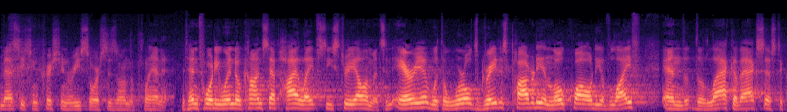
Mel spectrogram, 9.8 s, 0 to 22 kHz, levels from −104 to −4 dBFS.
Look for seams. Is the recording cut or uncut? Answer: cut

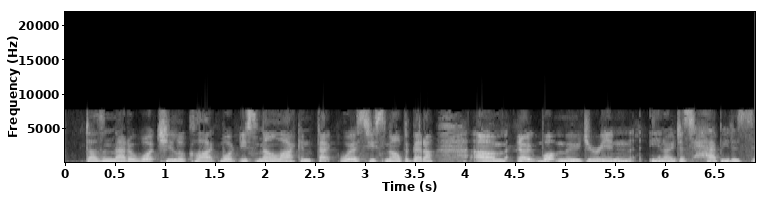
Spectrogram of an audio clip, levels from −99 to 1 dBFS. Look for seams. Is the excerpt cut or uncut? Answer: cut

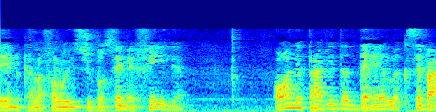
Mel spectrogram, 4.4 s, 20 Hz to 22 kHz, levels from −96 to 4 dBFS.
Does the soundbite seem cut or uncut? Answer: uncut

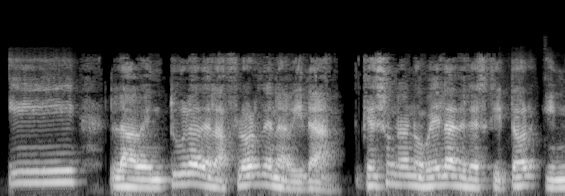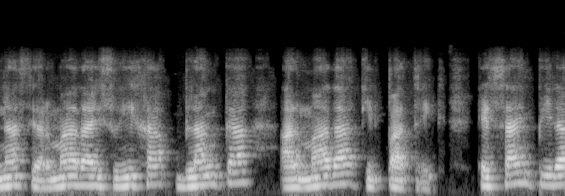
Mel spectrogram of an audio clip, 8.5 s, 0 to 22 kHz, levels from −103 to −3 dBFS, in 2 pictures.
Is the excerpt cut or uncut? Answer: uncut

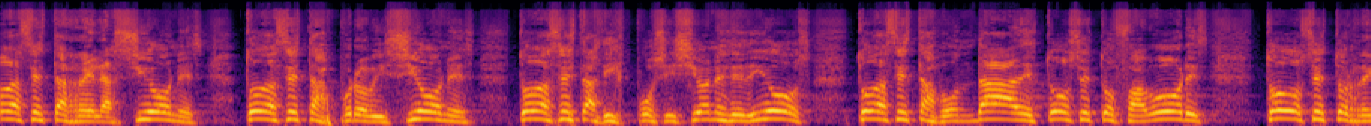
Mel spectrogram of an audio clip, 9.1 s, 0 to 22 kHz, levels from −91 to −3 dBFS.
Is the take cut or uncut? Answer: uncut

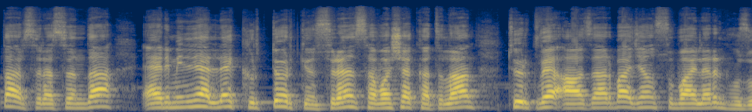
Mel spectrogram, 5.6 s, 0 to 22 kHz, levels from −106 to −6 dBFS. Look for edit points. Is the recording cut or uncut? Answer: uncut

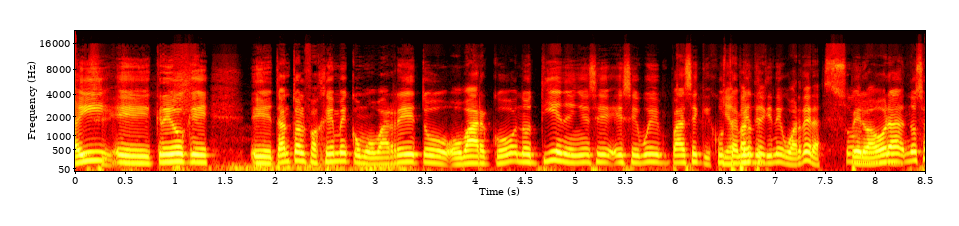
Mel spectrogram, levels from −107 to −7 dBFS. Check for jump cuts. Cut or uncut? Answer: uncut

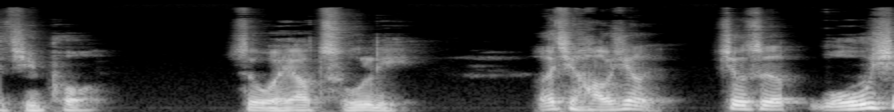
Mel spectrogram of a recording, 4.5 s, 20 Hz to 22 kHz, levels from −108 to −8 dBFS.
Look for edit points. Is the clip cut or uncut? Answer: uncut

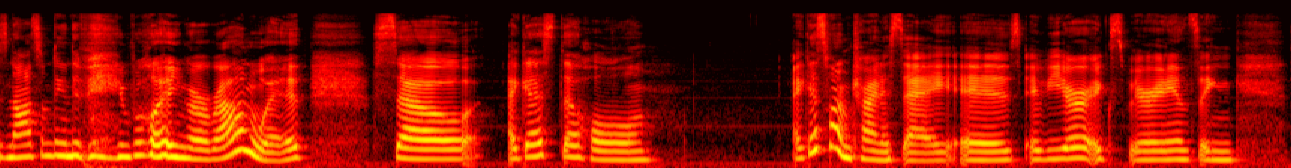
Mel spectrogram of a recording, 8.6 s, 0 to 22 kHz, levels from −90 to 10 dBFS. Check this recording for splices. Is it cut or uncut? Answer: cut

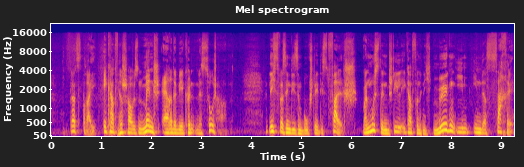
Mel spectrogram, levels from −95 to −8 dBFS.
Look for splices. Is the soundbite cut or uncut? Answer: cut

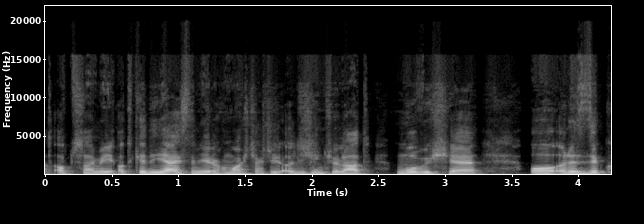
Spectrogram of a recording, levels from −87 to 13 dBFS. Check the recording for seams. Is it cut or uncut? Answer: uncut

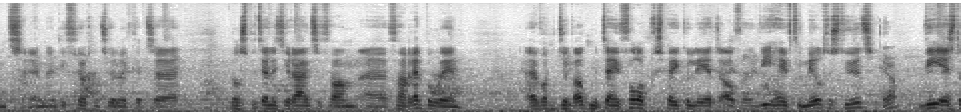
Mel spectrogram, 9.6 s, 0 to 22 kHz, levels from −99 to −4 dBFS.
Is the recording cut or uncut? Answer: uncut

